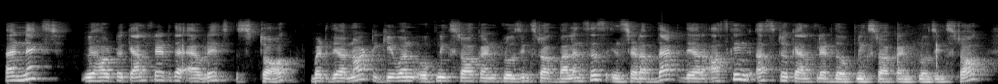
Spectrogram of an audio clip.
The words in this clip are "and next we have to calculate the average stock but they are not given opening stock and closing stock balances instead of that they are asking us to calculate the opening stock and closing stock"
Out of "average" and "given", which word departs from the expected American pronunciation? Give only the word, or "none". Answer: none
